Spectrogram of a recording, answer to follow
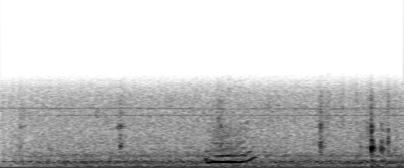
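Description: A cat mews once, a short call about two seconds in that rises in pitch at its end. A few soft clicks follow near the end, over a faint steady hum.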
